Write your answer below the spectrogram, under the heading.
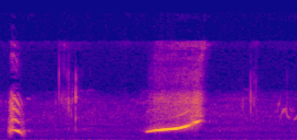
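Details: Grey francolin (irani teeter) giving a single loud whistled note that rises sharply in pitch, preceded by a brief short chirp, over a faint low background rumble.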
